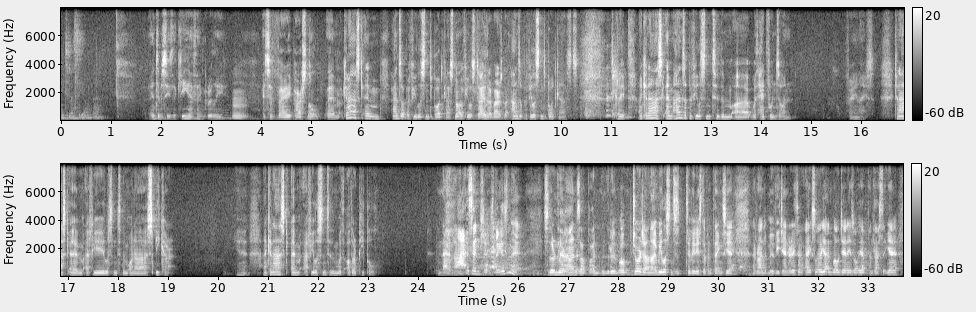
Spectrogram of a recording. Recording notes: Live at An Tobar. The conversation you’re about to hear took place in An Tobar, Tobermory on the 4th of October 2023 in front of a live audience.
